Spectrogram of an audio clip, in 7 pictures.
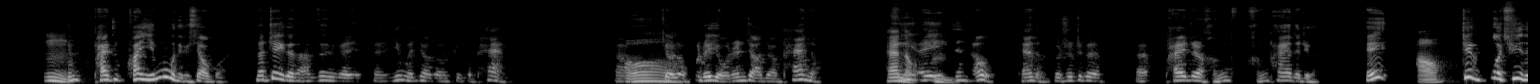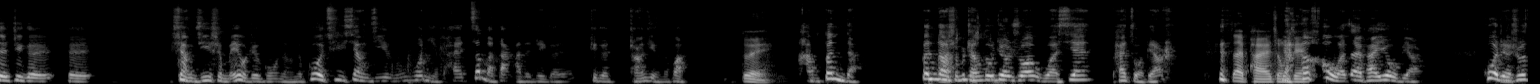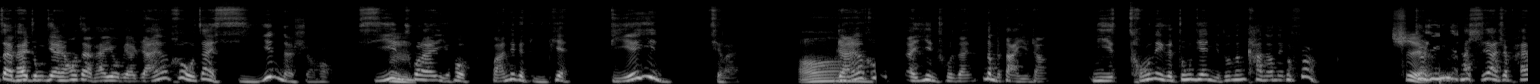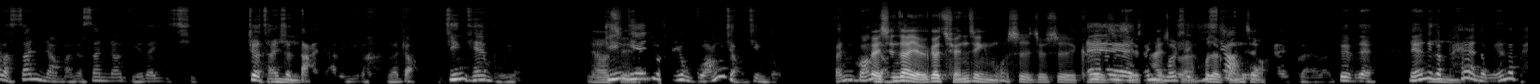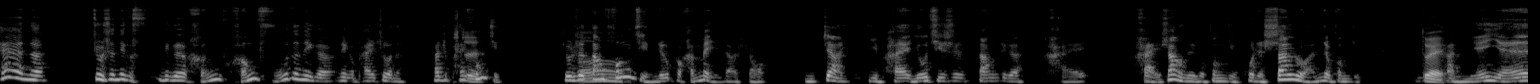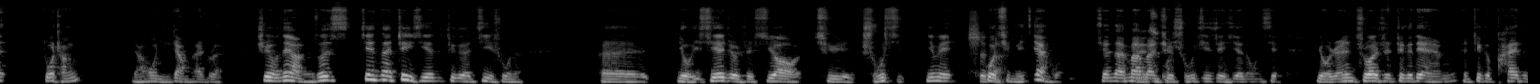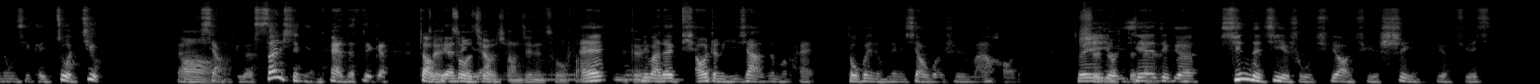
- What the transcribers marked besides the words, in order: in English: "PAN"; in English: "PANO"; in English: "panel"; tapping; in English: "PANO"; other background noise; chuckle; laughing while speaking: "然后"; in English: "PANO"; in English: "PAN"; laughing while speaking: "年代的"; other street noise
- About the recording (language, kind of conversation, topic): Chinese, podcast, 面对信息爆炸时，你会如何筛选出值得重新学习的内容？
